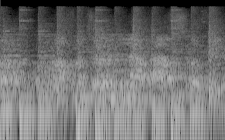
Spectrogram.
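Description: Music with a steady beat and singing voices.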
